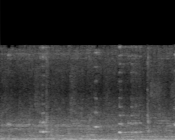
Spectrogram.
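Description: Funfair din around a turning children's carousel: a steady mechanical rumble with a low note that keeps breaking off and returning, and short high tones above it.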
